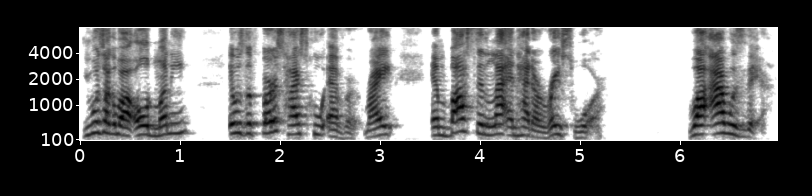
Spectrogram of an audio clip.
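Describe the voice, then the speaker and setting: An American woman from New England, an online show host who teaches emotional intelligence, recaps a reality show to camera with strong opinions. She is blunt, heavily profane and emphatic, repeating her points for effect. Her voice is a little high, expressive, fairly quick and a bit bright.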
